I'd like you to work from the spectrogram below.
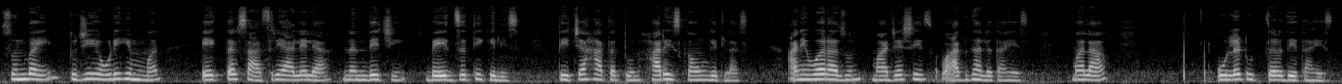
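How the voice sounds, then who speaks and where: Woman voicing a domineering mother-in-law, scolding, mellow low-bright tone. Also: steady tone, unhurried, slight background noise, lightly acted. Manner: scolding, shrill complaints. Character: domineering, quarrelsome middle-aged mother-in-law.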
